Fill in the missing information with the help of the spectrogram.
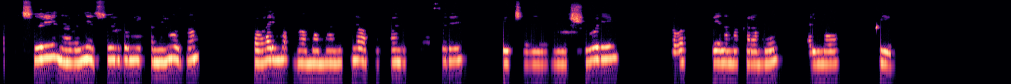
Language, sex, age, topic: Kinyarwanda, female, 18-24, education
